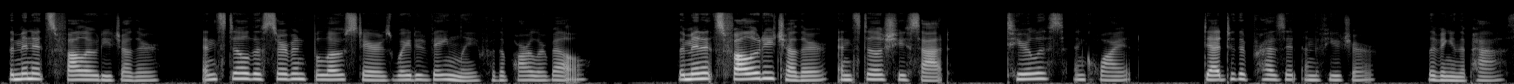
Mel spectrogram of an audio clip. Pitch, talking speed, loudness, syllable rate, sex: 215 Hz, 160 wpm, -22 LUFS, 5.1 syllables/s, female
